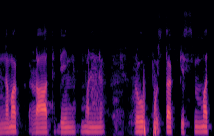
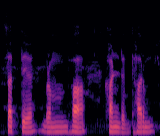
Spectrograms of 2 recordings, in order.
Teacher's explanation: हिंदी के प्रत्येक शब्द के अंतिम अ लगे वर्ण का उच्चारण हलंत सा होता है, जैसे नमक, रात, दिन, मन, रूप, पुस्तक, किस्मत इत्यादि।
